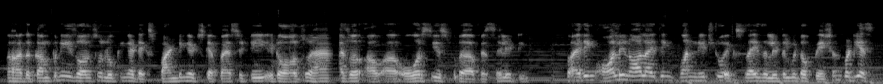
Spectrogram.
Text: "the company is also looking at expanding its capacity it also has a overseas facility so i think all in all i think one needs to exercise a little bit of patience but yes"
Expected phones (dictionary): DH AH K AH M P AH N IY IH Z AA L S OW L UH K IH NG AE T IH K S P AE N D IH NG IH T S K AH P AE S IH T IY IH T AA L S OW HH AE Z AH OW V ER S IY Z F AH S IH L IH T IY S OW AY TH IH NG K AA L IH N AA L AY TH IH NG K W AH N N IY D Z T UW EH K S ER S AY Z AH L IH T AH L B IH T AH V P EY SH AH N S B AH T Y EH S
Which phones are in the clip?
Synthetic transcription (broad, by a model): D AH K AH M P AH N IY IH Z AA L S OW L UH K IH NG AE T IH K S P AE N D IH NG IH T S K AH P AE S IH T IY IH T AA L S OW HH AE Z AH OW V ER S IY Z F AH S IH L IH T IY S OW AY T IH NG K AA L IH N AA L AY T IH NG K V AH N N IY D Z T UW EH K S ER S AY Z AH L IH T AH L B IH T AH V P EY SH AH N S B AH T Y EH S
